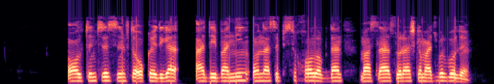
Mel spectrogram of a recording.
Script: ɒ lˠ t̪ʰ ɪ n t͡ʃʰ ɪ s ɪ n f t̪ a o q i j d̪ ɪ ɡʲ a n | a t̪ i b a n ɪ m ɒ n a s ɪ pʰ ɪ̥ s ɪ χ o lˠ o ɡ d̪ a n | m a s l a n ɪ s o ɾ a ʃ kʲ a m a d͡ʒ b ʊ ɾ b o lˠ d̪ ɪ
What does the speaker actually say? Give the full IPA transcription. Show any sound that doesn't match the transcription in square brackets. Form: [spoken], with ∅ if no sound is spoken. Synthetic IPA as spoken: ɒ lˠ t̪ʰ ɪ n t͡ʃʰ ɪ s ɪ n f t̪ a o q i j d̪ ɪ ɡʲ a n | a [d̪] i b a n ɪ [ŋ] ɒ n a s ɪ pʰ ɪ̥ s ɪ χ o lˠ o ɡ d̪ a n | m a s l a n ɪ s o ɾ a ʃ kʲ a m a d͡ʒ b ʊ ɾ b o lˠ d̪ ɪ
